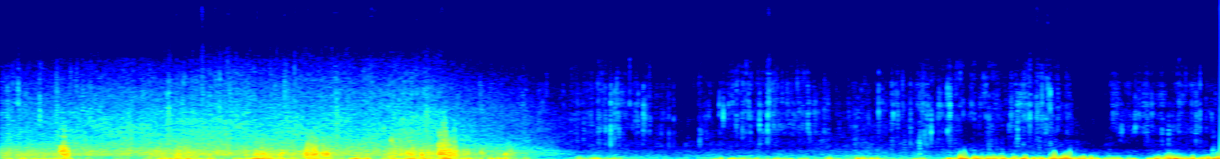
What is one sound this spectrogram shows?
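Water pours from a jug onto soil.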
